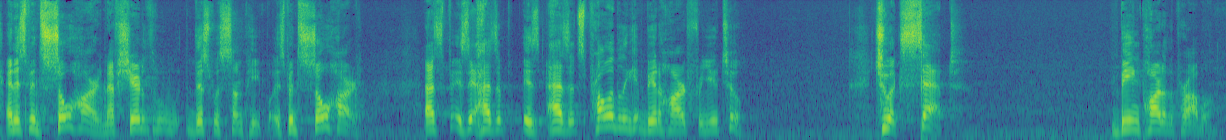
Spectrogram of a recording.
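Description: High-pitched pastor in his 40s, earnest and searching, lots of rhetorical questions, big reverberant hall. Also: a little slow, long pauses, a little mellow. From Chile. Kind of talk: sermon.

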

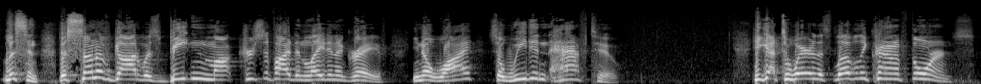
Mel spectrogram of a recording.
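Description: A man's voice: sits high, expressive, moderate pace, fairly bright tone. A man preaching a sermon as pastor in a church, telling the story with animation and acting out the scenes.

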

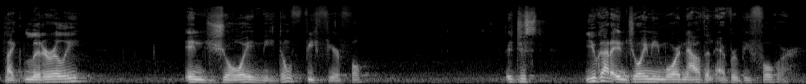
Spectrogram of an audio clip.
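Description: An American man preaching an informal sermon as a pastor, exhorting in casual, slangy language and shifting between hushed and emphatic delivery. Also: fairly low pitch, measured pace, long pauses, slight background noise. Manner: casual, colloquial, exhorting, with slangy asides and acted-out quotes.

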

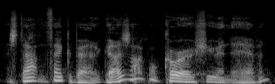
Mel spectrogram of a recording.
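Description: A man's voice: medium pitch, sing-song, slightly rough. Preaching man echoing through a church hall. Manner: dramatic preaching that swings between loud emphatic lines and hushed, slowed phrases. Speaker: pastor. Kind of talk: sermon. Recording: long reverb of a large hall.

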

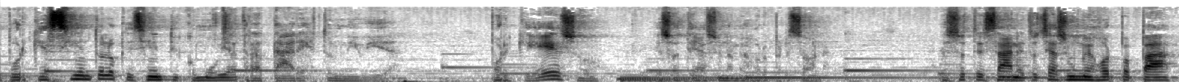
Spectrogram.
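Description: Earnest pastor, soft guitar behind. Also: male voice. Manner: earnest, confiding, drops to soft low tones. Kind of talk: sermon. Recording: music playing behind.

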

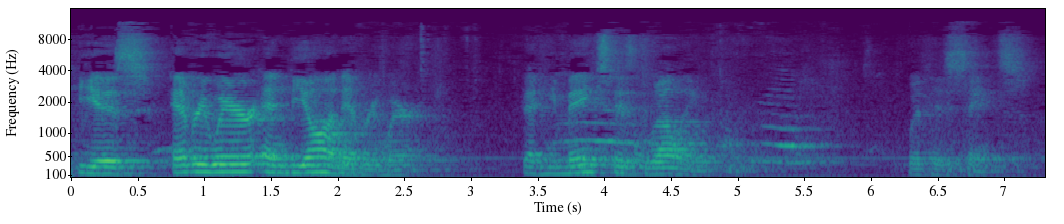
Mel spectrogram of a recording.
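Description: A man's voice: mid-range voice, measured pace, long pauses. A man preaching an earnest, conversational sermon, reading scripture aloud and explaining it, in a church sanctuary. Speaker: pastor. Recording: echoey hall with long reverb, faint hiss.

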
